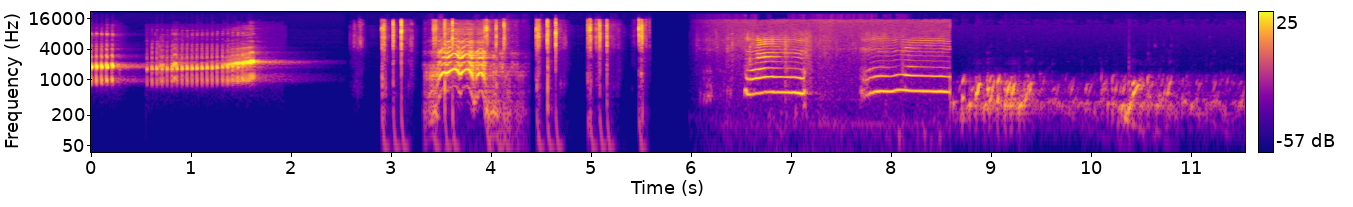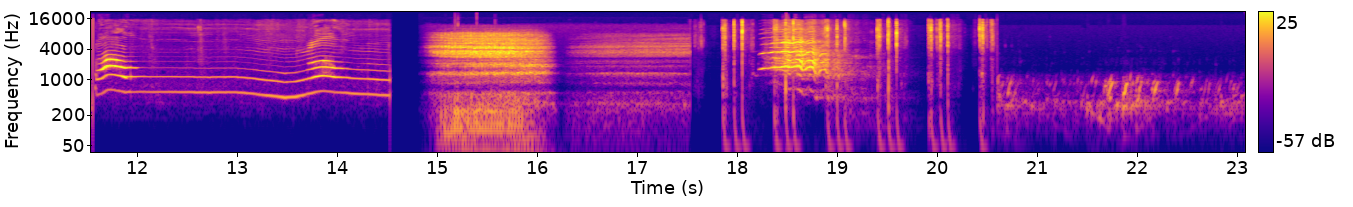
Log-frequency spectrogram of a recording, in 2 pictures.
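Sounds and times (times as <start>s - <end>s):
sharp clicks: 17.9s - 18.2s, 19.0s - 20.6s.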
